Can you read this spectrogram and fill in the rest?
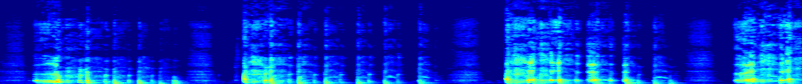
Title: Post-Viral Coughing and Spitting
